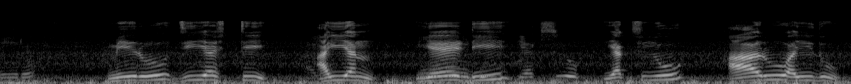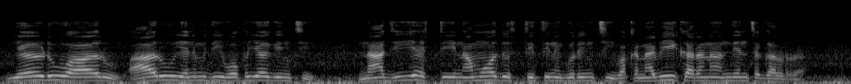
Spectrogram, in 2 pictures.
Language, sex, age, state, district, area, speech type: Telugu, male, 60+, Andhra Pradesh, Bapatla, urban, read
